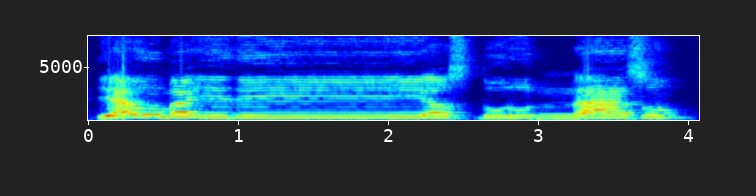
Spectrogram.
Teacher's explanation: maka akan terjadi bunyi yang sengau ya, bunyi yang nasal, bunyi yang dari khaisum atau hidung · Itu dengung, ada suara dari hidung. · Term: idgham bi gunnah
